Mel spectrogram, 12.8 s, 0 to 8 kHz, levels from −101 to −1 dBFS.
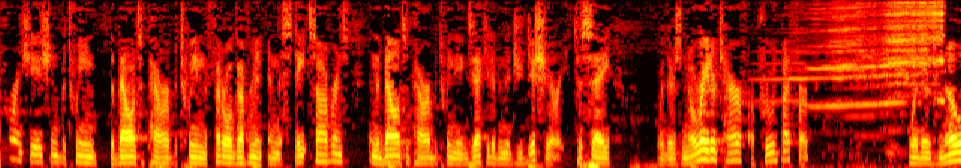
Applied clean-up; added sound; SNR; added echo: classical method spectral subtraction.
